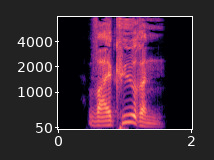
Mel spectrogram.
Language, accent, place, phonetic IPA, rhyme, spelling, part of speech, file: German, Germany, Berlin, [valˈkyːʁən], -yːʁən, Walküren, noun, De-Walküren.ogg
- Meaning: plural of Walküre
